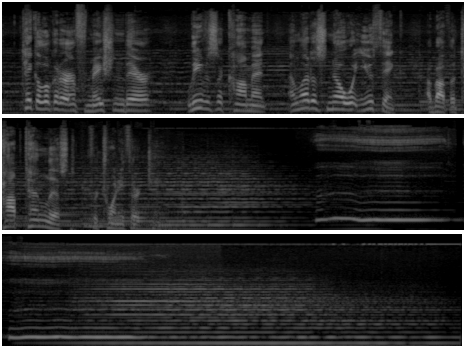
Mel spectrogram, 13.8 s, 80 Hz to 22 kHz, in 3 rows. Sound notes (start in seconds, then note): 7.1 gentle music; 7.7 soft humming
